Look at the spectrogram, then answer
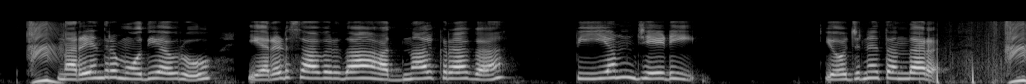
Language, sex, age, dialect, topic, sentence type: Kannada, female, 18-24, Northeastern, banking, statement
